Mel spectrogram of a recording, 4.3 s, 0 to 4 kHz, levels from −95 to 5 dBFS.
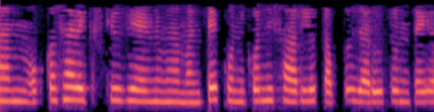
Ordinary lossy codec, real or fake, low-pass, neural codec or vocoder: MP3, 16 kbps; real; 3.6 kHz; none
